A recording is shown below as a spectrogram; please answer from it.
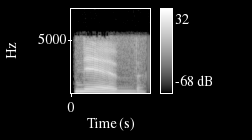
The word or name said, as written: nib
